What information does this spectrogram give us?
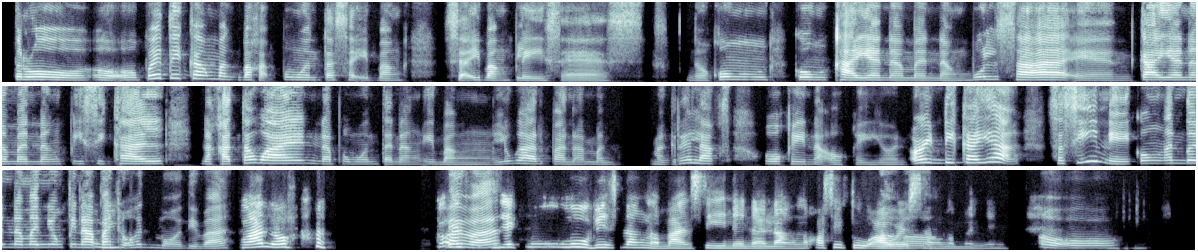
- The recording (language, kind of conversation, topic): Filipino, advice, Paano ko maiiwasan ang mga nakakainis na sagabal habang nagpapahinga?
- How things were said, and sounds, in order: laughing while speaking: "pinapanood"; chuckle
